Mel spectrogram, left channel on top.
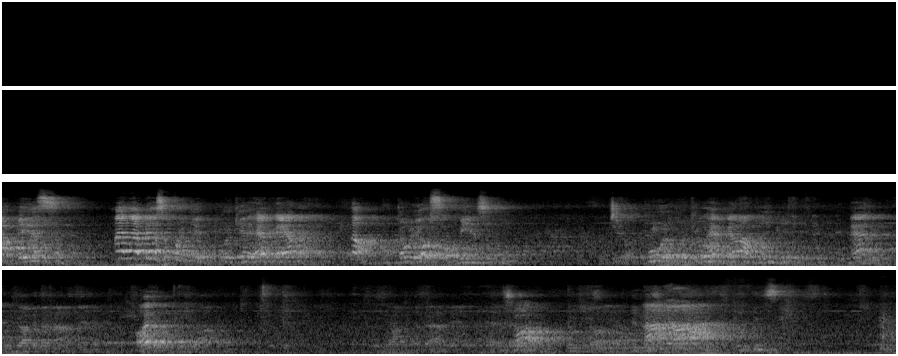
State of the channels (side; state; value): left; silent; digital silence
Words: bênção. Mas não é bênção por quê? Porque ele revela. Não, então eu sou bênção. Tira pura, porque eu revelo a Bíblia. Né? O jovem está na venda. Oi? O jovem está na venda. Jovem? Ah,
